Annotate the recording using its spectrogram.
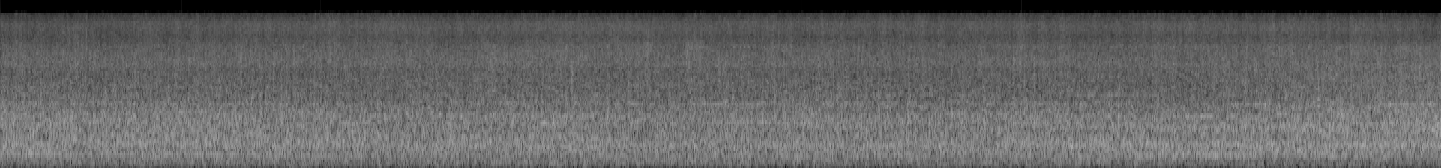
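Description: A combine harvester's engine drones loudly and steadily close by.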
